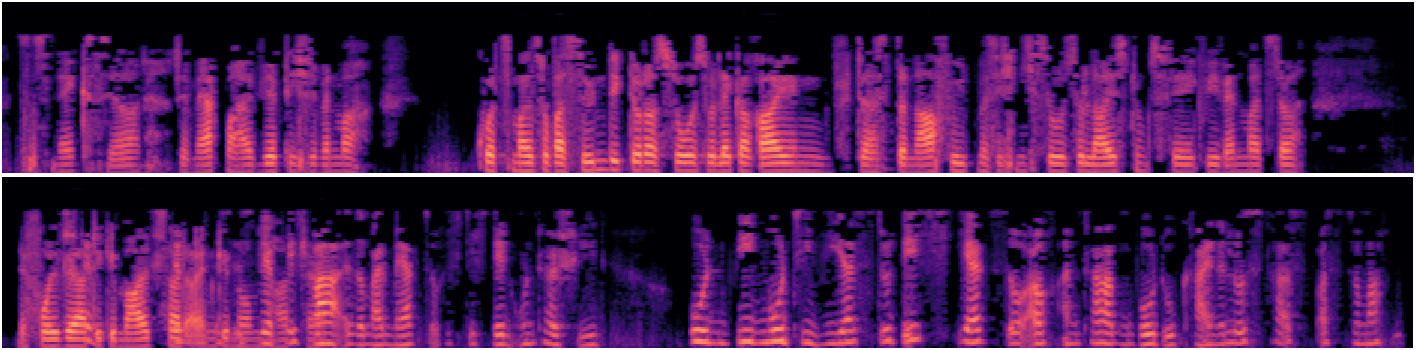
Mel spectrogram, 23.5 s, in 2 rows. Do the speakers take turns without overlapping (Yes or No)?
No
